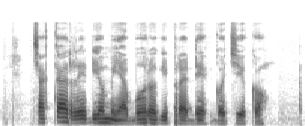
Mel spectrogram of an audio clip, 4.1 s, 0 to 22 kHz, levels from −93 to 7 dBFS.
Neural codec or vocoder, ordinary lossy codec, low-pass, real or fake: vocoder, 22.05 kHz, 80 mel bands, Vocos; none; none; fake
